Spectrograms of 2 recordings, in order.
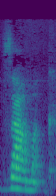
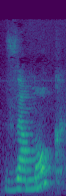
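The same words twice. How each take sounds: First: "замок" as ZA-mak, loud first syllable then falling; first-syllable stress. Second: "замок" as za-MOK, rising on the end; second-syllable stress. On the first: Teacher contrasting two words, "замок" stressed on the first a. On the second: Teacher contrasting two words, "замок" stressed on the o. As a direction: hit the last syllable of "замок". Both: Shown as a demonstration. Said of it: "la signification change si on met, euh, l'accent".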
